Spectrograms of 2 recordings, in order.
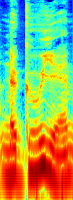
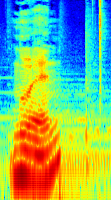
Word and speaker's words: Nguyễn: Không phải đọc là Nagooyen hay Newgen hay chicken McNuggets cái đó ai cũng biết mà cũng hổng có đọc là "when" theo như một số người đã đơn giản hóa nó lại. "Nói when coi!" Thật ra thì phải đọc là Nguyễn.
